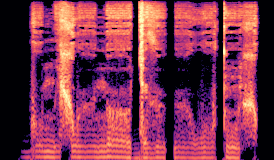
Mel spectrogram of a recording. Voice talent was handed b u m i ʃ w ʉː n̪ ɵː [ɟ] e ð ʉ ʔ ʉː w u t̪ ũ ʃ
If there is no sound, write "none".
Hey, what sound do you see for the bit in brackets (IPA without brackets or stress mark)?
ɟ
